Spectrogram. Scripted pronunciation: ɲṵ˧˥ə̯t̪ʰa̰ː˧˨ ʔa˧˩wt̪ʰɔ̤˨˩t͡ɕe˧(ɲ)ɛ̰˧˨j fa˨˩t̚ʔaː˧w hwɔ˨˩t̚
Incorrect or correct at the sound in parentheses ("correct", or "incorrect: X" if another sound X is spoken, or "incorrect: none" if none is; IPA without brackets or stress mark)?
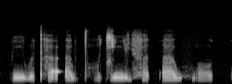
correct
